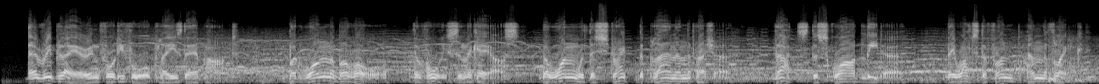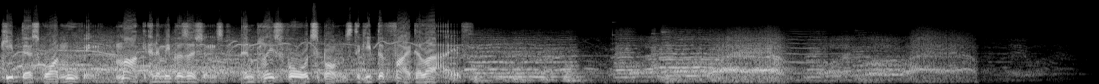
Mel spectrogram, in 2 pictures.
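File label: Military Tribute, Australian English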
